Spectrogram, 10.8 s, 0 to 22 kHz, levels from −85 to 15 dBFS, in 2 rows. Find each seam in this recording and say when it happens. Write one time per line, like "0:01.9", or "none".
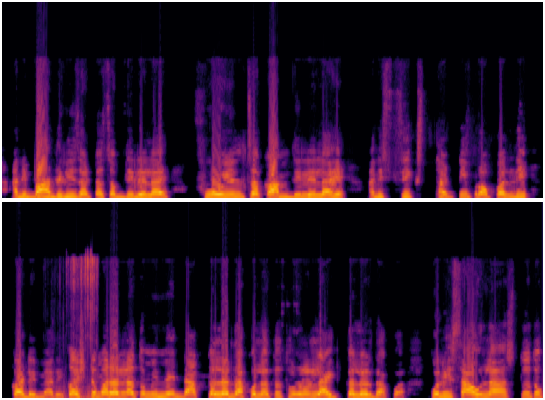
0:06.0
